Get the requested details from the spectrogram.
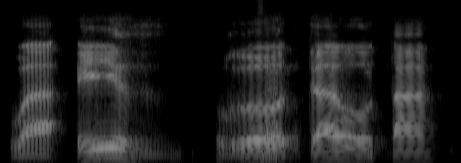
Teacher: zal sukun bukan kolkolah, jangan dipantulkan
